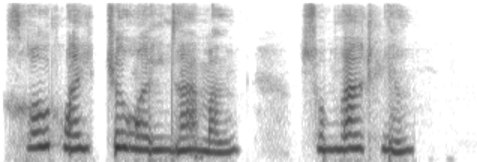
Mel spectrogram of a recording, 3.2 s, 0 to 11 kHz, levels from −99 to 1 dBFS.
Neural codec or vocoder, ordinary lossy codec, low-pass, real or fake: codec, 24 kHz, 1.5 kbps, HILCodec; MP3, 96 kbps; 9.9 kHz; fake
